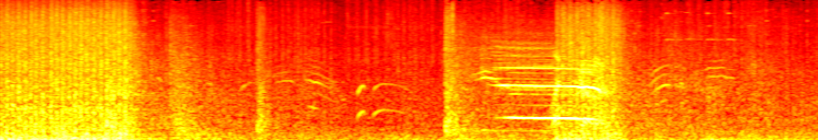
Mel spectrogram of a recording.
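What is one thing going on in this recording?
Gunfire and explosions rumble across a battlefield.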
